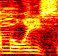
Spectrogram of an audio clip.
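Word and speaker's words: Morisse: c'est lui c'est Lucien Maurice hein c'est comme les deux prénoms sauf que ça s'écrit pas comme Maurice m o r i de s e c'était évidemment le le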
